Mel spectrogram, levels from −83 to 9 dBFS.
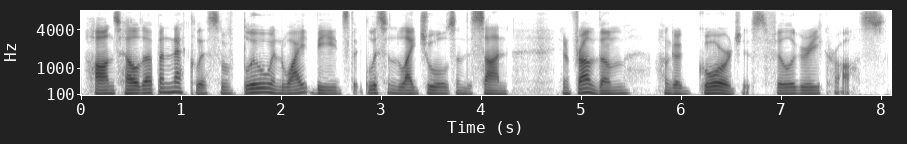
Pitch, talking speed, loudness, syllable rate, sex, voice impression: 120 Hz, 185 wpm, -22 LUFS, 4.7 syllables/s, male, very masculine, slightly young, adult-like, slightly thick, tensed, slightly weak, bright, soft, clear, very fluent, cool, very intellectual, very refreshing, sincere, slightly calm, very friendly, very reassuring, slightly unique, elegant, very sweet, very lively, kind, light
